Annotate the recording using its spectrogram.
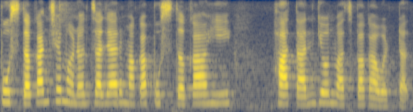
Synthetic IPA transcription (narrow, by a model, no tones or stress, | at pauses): pust̪əkaɲt͡ɕeməɽ̃ət̪̚d͡zaljaɾmakapust̪əkãɦi | hat̪anɡʱewnʋat͡spakaʋəɽt̪at̪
